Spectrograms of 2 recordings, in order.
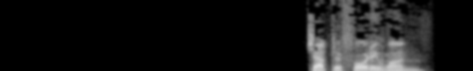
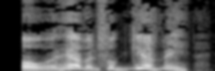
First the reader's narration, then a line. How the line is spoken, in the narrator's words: Aunt Maggie moaned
